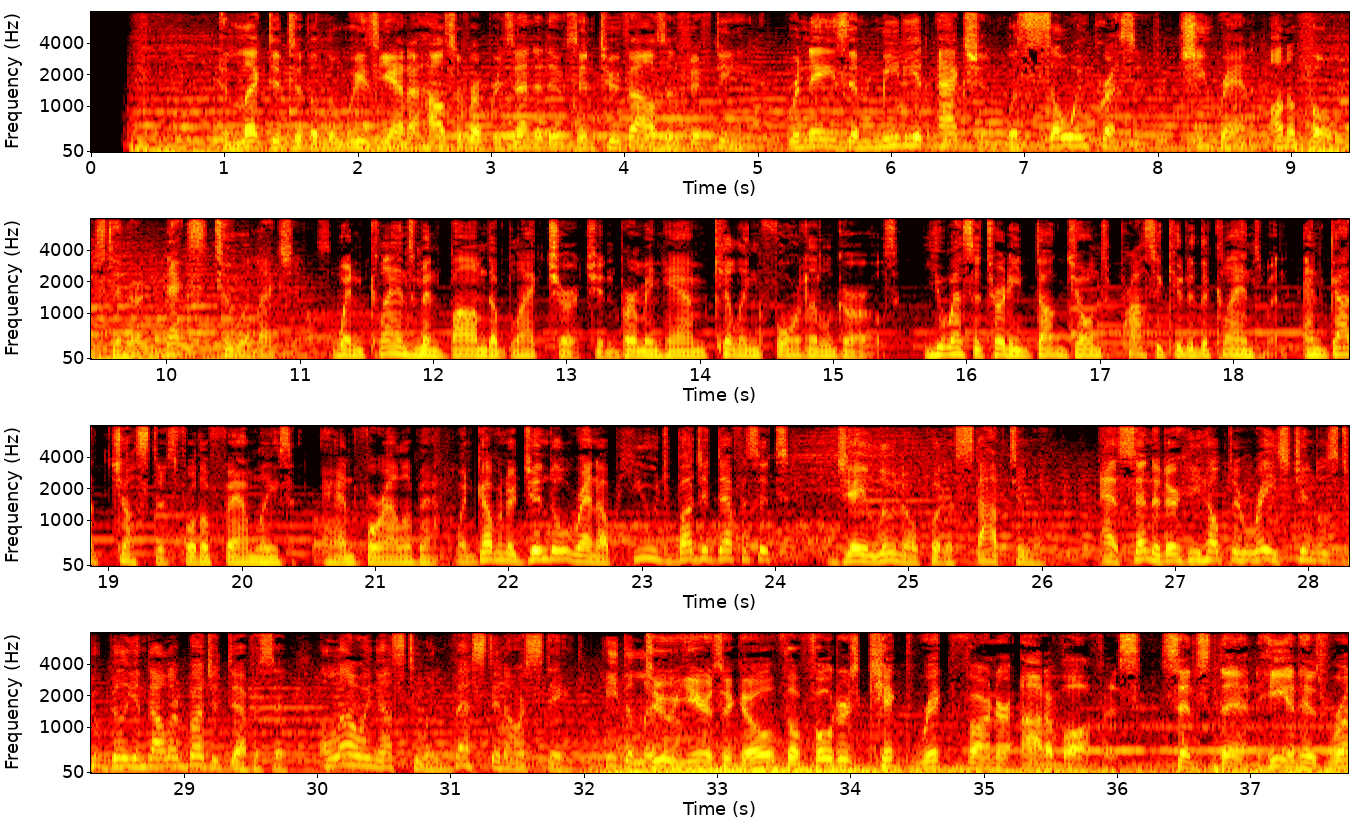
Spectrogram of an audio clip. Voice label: english american political ads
